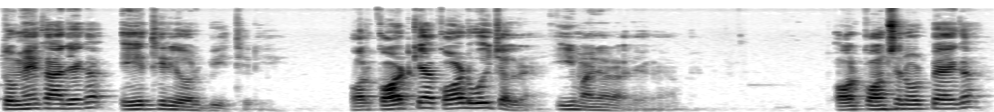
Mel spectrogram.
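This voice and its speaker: A man with a Pakistani Urdu accent, calmly explaining a piano lesson step by step, sometimes singing short lyric lines slowly. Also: mid-range voice. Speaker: music teacher. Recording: piano playing behind voice.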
